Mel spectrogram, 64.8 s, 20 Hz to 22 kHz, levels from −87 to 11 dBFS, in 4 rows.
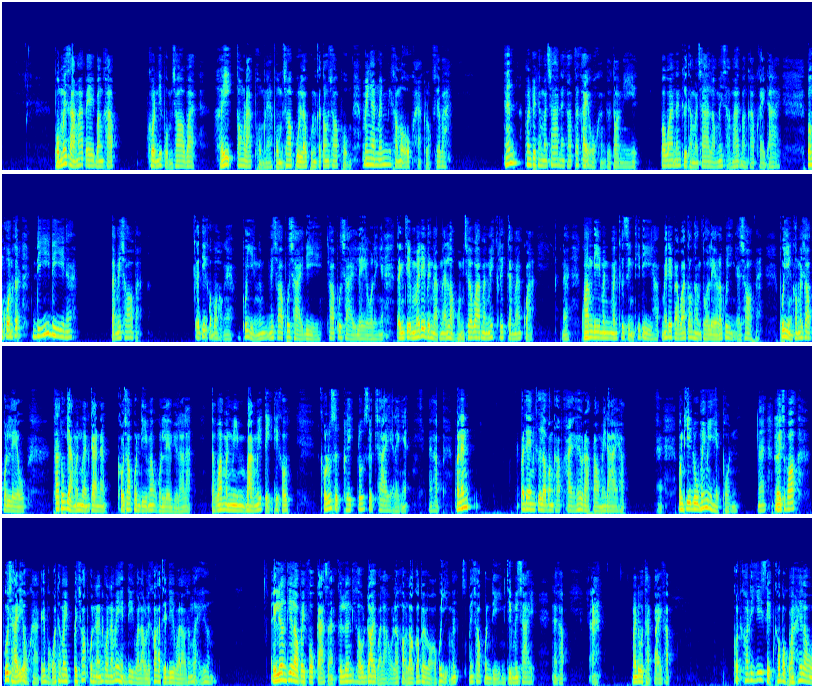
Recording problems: garbled, watery; badly; nothing above 8 kHz
abrupt cut into speech; at the end

